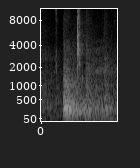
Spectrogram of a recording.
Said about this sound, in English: I did my own slap. Damn, yours sound good. Because it was skin.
